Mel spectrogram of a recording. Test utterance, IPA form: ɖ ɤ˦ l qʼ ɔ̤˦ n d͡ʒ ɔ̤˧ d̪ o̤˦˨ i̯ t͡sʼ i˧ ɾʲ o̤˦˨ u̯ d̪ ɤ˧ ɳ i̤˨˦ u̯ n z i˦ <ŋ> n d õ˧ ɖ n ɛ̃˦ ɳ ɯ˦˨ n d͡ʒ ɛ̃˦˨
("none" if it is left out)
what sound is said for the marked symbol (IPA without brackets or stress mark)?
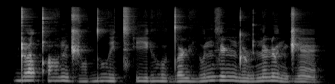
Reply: ɳ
